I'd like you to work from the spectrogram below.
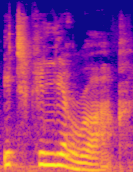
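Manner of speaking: usual speaking voice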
